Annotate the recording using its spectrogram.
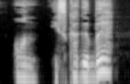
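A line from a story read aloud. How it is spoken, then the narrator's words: Whisper. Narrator (Russian): прошептала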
